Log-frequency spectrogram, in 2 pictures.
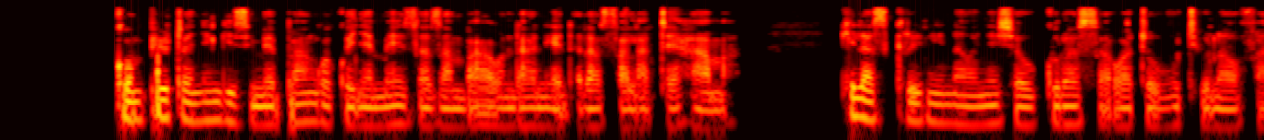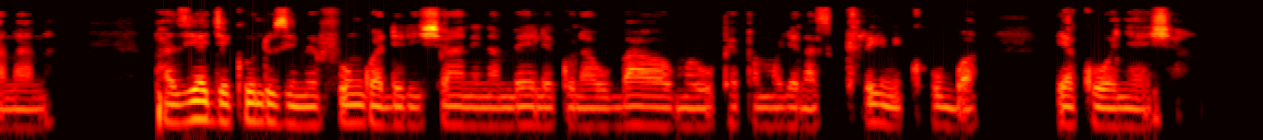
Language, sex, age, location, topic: Swahili, male, 25-35, Nairobi, education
